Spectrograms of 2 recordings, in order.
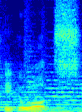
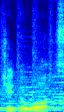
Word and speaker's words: gigawatts: accurate like how they how they pronounce gigawatts they call it jigawatts I think the guy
